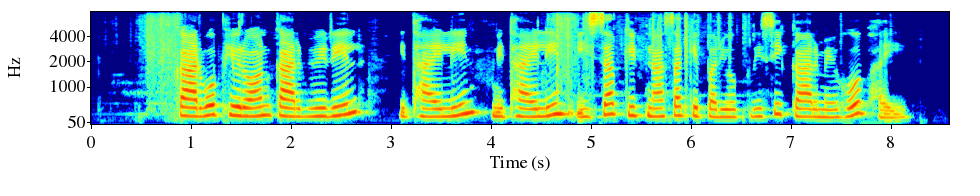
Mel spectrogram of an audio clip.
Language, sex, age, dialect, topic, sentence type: Magahi, female, 18-24, Central/Standard, banking, statement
